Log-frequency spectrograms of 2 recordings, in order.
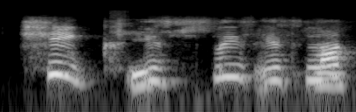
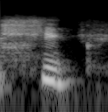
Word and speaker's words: cheek: Then we have cheek. It's not chic. Cheek. Cheek.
